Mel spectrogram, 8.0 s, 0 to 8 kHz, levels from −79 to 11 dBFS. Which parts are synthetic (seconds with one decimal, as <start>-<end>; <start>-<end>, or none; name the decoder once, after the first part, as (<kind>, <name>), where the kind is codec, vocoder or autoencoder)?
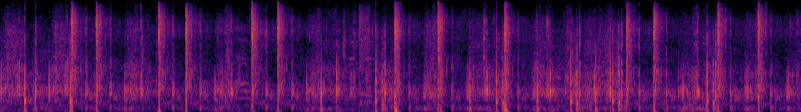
none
